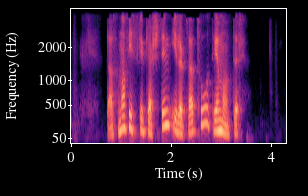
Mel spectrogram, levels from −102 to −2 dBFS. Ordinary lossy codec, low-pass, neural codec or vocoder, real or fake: MP3, 32 kbps; 3.6 kHz; codec, 24 kHz, 0.9 kbps, WavTokenizer, large speech release; fake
